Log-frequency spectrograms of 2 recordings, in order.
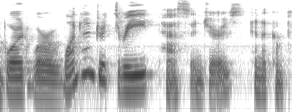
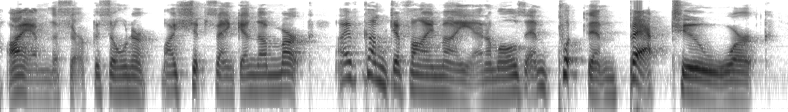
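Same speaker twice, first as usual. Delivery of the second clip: booming, much louder blustering owner; loud and clear; 14 dB louder than usual. Acted. Greedy circus owner announcing himself to the townsfolk, booming loud. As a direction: proclaim it to the whole town. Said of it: "whose voice was loud and clear".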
